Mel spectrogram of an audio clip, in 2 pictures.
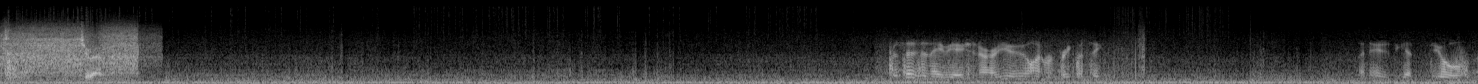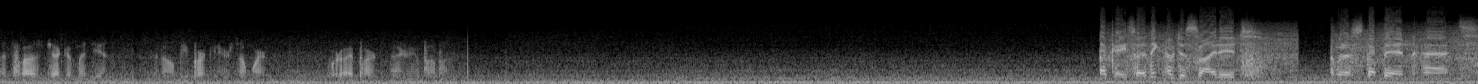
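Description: A small plane's engine drones steadily.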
